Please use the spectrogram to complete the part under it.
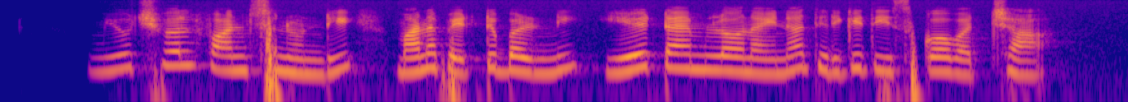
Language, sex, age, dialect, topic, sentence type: Telugu, female, 25-30, Utterandhra, banking, question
